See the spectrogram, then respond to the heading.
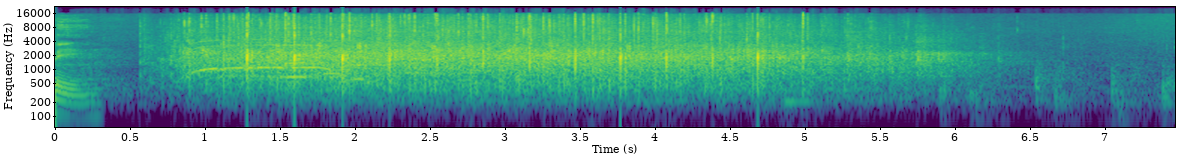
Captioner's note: applause and Cheering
